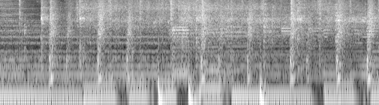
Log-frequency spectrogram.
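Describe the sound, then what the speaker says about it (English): Dried chilies toasting in hot neutral oil in a big wok over high heat, a steady close sizzle with occasional stirring scrapes and knocks. "We're gonna toast these chilies."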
